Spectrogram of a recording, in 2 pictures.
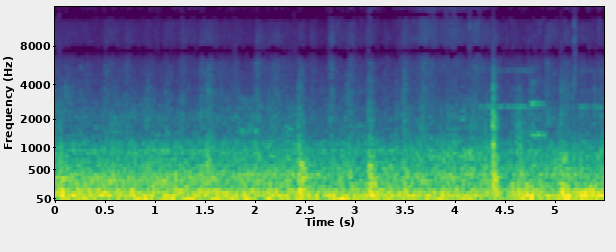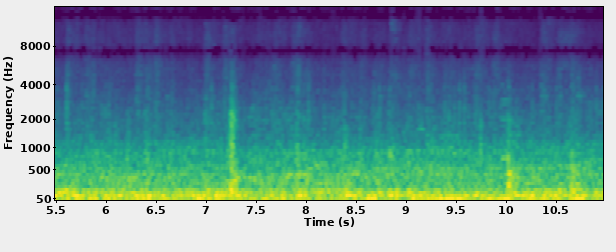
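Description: Narrow-gauge train running along the line: a steady low rumble, with a couple of sharp clicks from the wheels and track about four and a half and seven seconds in.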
